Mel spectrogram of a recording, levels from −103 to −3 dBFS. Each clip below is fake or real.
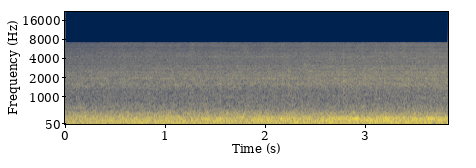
fake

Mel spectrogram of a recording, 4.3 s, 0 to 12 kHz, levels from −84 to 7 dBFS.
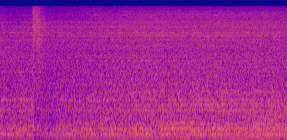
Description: fake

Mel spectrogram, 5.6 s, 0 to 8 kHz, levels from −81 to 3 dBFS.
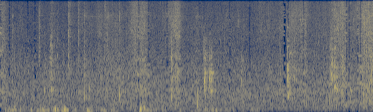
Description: real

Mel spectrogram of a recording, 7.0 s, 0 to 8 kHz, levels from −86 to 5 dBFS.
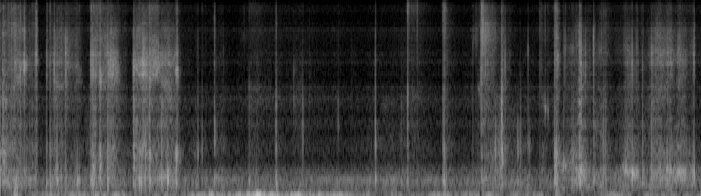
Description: fake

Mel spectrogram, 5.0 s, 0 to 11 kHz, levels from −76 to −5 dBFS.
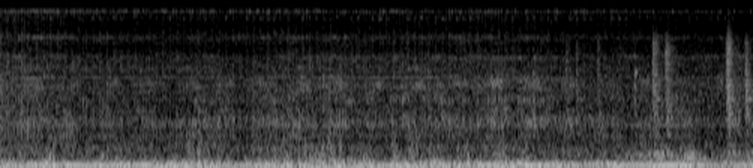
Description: real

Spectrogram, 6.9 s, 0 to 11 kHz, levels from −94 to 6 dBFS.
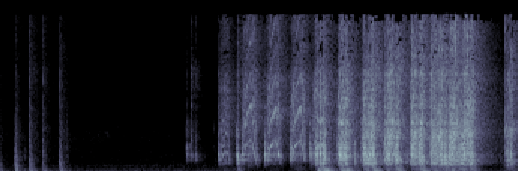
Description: real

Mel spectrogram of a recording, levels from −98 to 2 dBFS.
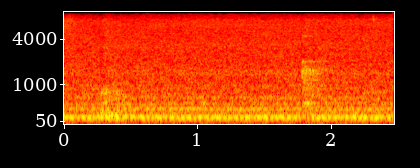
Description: real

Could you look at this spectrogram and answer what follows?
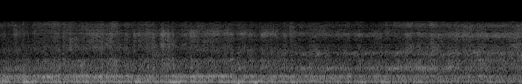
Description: fake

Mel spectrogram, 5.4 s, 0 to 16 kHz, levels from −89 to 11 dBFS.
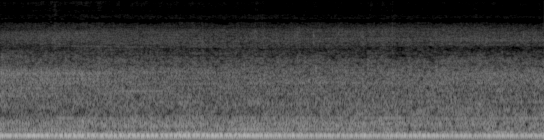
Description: real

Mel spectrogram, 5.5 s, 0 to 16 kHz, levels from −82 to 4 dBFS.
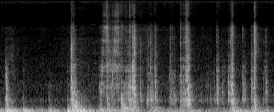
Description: real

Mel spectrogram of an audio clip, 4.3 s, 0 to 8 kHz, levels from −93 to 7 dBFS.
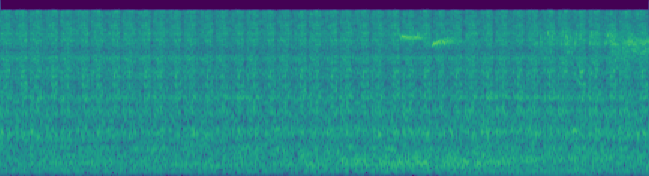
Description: real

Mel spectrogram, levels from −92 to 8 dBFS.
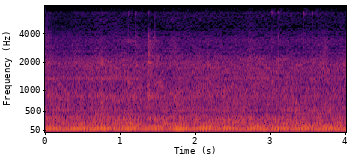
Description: fake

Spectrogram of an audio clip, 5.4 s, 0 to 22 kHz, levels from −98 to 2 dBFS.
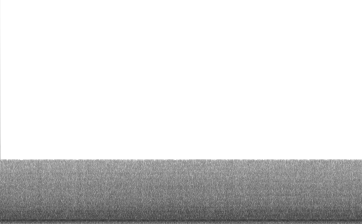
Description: real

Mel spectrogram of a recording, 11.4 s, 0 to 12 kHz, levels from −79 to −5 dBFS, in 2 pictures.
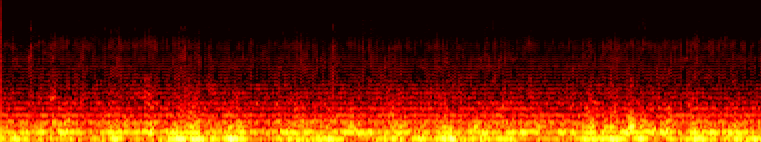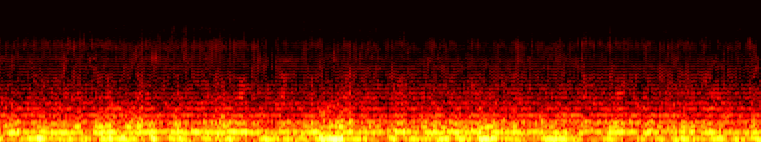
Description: fake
